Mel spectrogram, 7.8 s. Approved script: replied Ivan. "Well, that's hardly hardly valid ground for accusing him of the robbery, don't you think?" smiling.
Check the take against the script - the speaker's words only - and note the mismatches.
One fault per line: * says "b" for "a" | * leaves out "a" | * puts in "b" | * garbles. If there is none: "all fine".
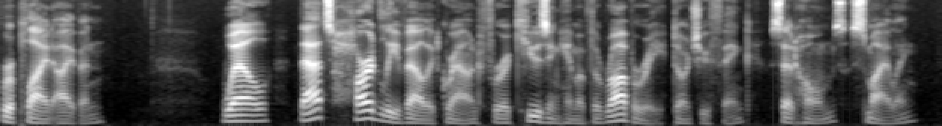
* leaves out "hardly"
* puts in "said Holmes"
